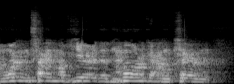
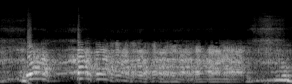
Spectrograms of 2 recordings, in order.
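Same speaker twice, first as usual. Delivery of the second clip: monster cackle. Acted. Monster character laughing.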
